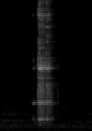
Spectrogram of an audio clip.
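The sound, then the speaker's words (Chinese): A single bright clink of glasses touching in a toast among friends gathered back home for Chinese New Year, one short ringing chime that fades quickly, on its own with no talking. “咱们几个好久没聚了，好不容易过年回家能聚在一起，干杯。”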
